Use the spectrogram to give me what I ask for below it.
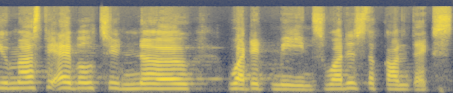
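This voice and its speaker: A woman is speaking. She has a South African accent. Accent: local Afrikaans. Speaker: tech presenter. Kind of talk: conference talk. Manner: hesitant, many fillers.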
